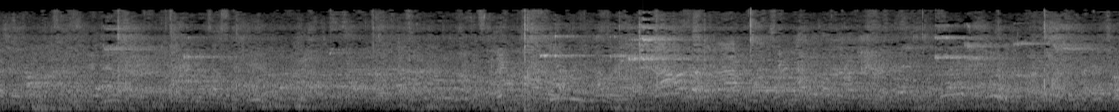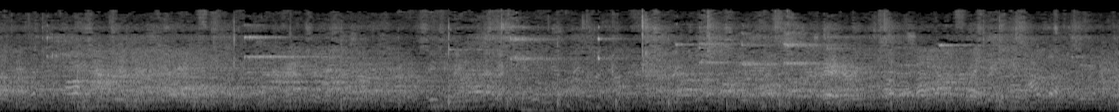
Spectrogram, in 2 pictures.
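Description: Badminton being played on hardwood gym courts: many short, high sneaker squeaks, sharp racket strikes on shuttlecocks, and players' voices, all echoing in a big hall.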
